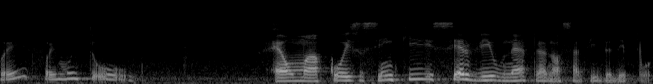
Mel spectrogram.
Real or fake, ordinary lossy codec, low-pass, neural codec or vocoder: real; MP3, 32 kbps; 7.2 kHz; none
